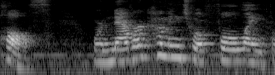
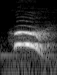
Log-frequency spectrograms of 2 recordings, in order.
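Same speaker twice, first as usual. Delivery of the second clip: whew of effort; 15 dB louder than usual. Real, not acted. Effortful final reps of lunges.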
